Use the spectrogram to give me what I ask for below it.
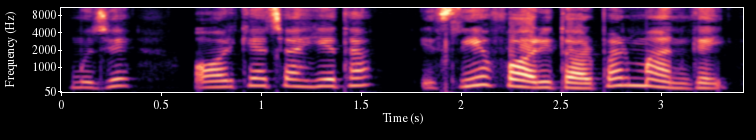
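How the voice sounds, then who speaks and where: This is a calm, confident fifteen-year-old girl who runs her own clinic, voiced by a woman reading a story. She explains things evenly, in a mellow, dry, close voice. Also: fairly high pitch, no room sound, lightly acted. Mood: explaining. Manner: calm and self-assured, explaining.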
